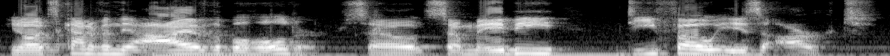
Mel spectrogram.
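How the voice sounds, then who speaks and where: A man co-hosting a casual stream chat, musing and thinking out loud. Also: a little high, normal speed.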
